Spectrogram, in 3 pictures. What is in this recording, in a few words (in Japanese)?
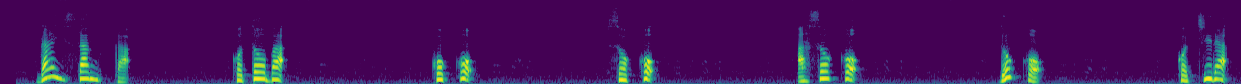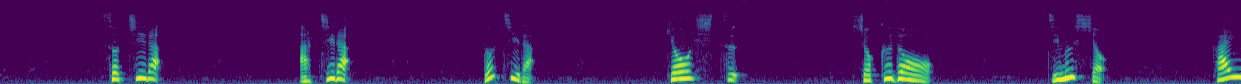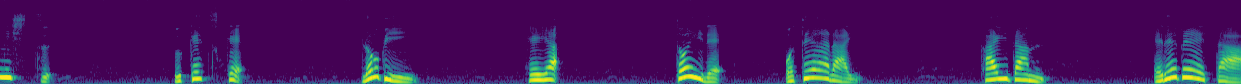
nihongo vokabeln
